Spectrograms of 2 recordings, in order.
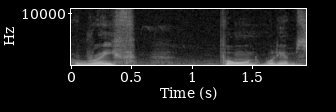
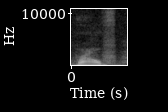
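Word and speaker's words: Ralph Vaughan Williams: is the birthplace of one Reef phone Williams yes not Ralph Ray form Williams was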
